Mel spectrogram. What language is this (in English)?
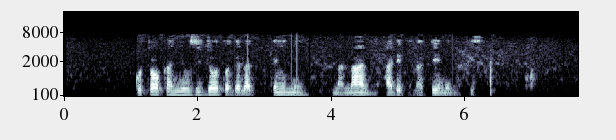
Swahili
